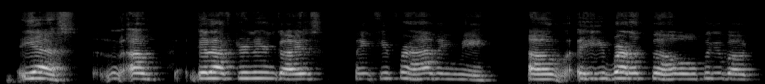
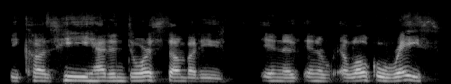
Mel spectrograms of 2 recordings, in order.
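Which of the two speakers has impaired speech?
The first: cerebral palsy; wheelchair user.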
